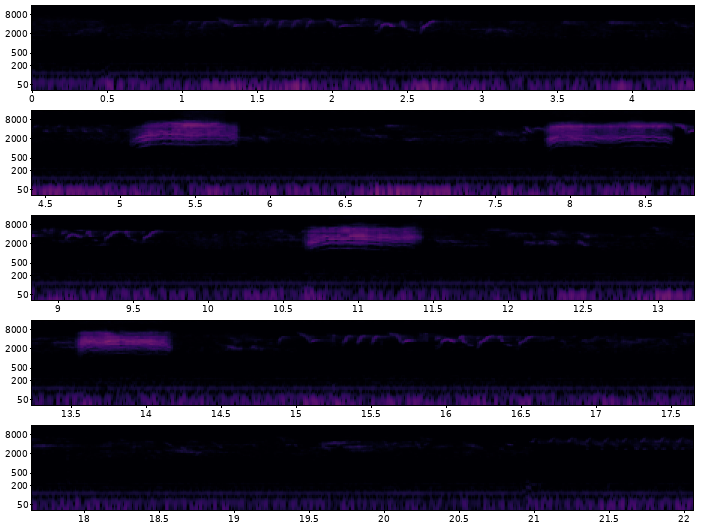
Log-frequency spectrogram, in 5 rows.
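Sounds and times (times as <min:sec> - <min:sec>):
fainter chirps: 0:00.0 - 0:22.0
low steady hum: 0:00.0 - 0:22.0
gray catbird cat-like mewing calls: 0:04.8 - 0:06.0, 0:07.7 - 0:08.8, 0:10.5 - 0:11.6, 0:13.4 - 0:14.7.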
